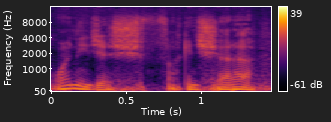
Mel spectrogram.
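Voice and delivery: ordinary delivery

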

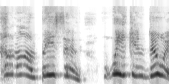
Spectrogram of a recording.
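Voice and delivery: mock screaming, very high and drawn out. Retelling urging a teammate over an obstacle course wall: imitating own past scream. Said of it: "I'm screaming behind this young lady".

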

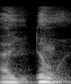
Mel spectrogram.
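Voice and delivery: phone voice, dropped way down low. Acting out [name] getting on the phone, in a lowered phone voice. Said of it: "get on the phone and my voice goes down".

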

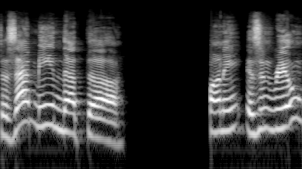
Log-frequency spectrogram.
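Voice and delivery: mock grave, composed, very calm, serious tone. Retelling asking parents at Easter about the bunny: imitating own serious, very calm tone. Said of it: "I got real serious, very calm".

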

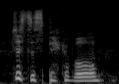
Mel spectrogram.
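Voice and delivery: mock serious, grave true-crime narrator intonation.

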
